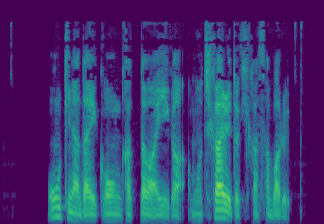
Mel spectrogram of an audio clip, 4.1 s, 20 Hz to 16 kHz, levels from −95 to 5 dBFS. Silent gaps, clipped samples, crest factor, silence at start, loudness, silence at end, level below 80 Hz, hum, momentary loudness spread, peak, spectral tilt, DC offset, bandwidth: none; under 0.1%; 24 dB; 0.6 s; -25 LUFS; 0.45 s; -66 dBFS; none; 13 LU; -2 dBFS; -3.5 dB/octave; under 0.1%; 11.5 kHz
